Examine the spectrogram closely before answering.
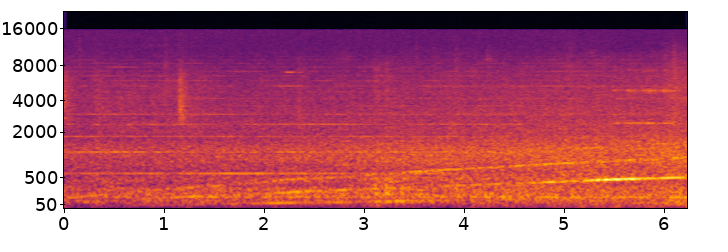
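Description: Electric tram accelerating: the traction motors' whine rises steadily in pitch over the rumble of the wheels on the rails, and the sound grows louder.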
